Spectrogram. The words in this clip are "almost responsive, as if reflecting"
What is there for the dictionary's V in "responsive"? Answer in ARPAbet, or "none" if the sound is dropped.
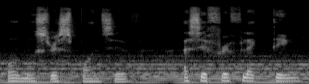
V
